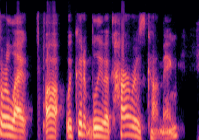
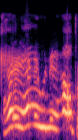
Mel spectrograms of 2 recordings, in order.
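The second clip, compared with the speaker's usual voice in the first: much higher pretend hail; mock calling for help; 14 semitones higher than usual. Wife shows host how they didn't hail the truck, mock calling out. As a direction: pitch it up as if flagging someone down. Mimes flagging down a driver.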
